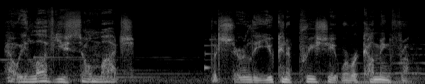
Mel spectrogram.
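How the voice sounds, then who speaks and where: A man's voice: medium pitch, a little fast, over music, close to an everyday voice. A man voicing a stern, worried middle-aged father in a video game, firm and admonishing. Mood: apologetic but firm.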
